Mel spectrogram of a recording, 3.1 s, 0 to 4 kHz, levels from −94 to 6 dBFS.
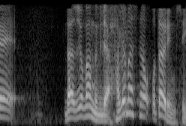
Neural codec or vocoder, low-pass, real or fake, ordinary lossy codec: codec, 16 kHz, 1 kbps, X-Codec, HuBERT features, trained on balanced general audio; 3.6 kHz; fake; MP3, 24 kbps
